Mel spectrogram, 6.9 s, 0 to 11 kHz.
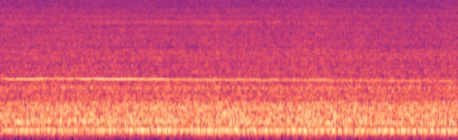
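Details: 2002 GMC Sierra 6.0L V8, nearly 20 years old, at idle after the exhaust manifold's loose end bolt was tightened; smooth, even drone with a faint steady whine and no ticking, where it had ticked badly before the repair, especially under load.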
